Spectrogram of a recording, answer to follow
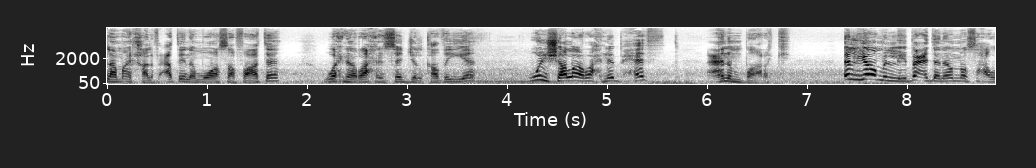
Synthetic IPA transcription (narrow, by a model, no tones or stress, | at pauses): lamajxaːləfʕɑ̰ʕt̪ˤiːnamʊwɑːsˤɑfɑːt̪a | wɪħnaɾˤɑːħnsad͡ʒːɪllqɑðˤɨjːawɪnʃaːʔlːɑɾˤɑːħnɪbħaθʕanmbɑ̰ːɾˤɑ̰k | ʔɪljoːməlːibaʕd̪namɪmːasˤɑħa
